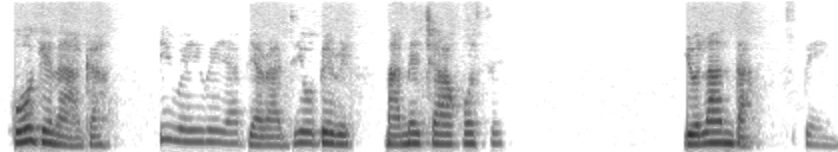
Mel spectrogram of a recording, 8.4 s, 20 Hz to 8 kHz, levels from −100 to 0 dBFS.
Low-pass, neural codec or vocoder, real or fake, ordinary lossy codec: none; none; real; none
